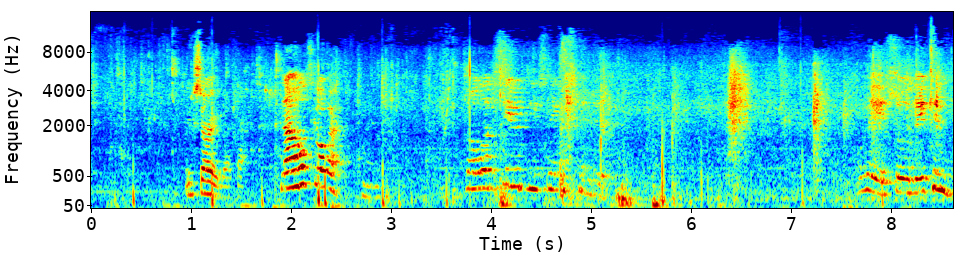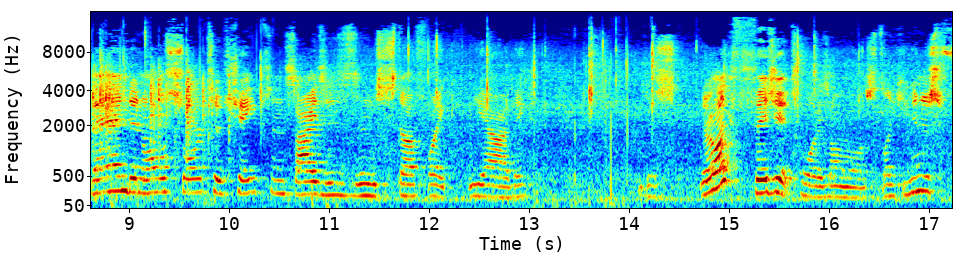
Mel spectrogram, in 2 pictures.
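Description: A young child talks with animation close by.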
